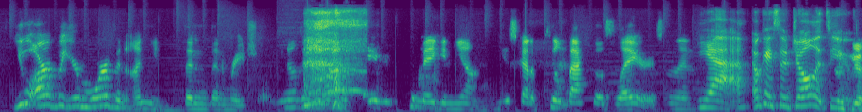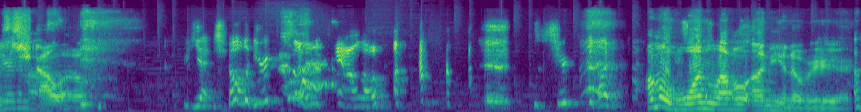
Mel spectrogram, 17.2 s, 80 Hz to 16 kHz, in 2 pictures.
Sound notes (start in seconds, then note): 2.8 Meganne laughs; 11.3 all laugh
